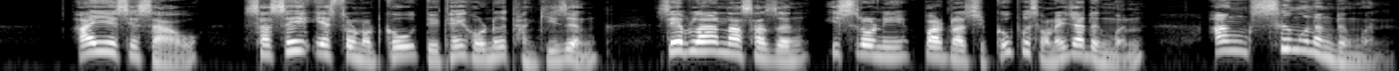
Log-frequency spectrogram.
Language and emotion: Bodo, surprised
